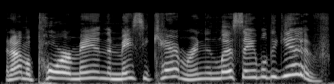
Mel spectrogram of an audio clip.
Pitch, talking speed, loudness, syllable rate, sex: 285 Hz, 235 wpm, -17 LUFS, 6.0 syllables/s, female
